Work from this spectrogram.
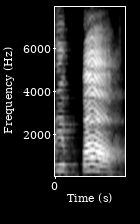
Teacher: दोनों होंठ आपस में आकर मिल जाएंगे अप्पर ओर लोअर लिप्स आपस में आकर मिलेंगे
